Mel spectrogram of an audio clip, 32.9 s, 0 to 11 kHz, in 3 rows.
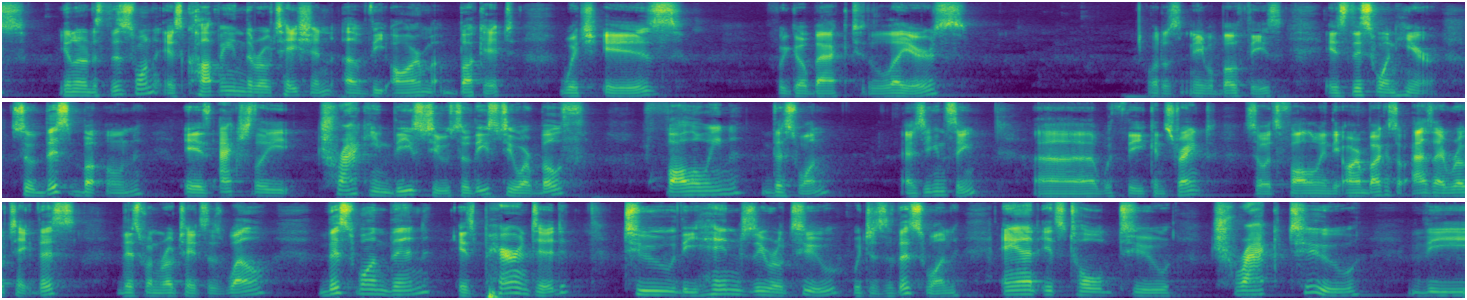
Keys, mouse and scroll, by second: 0.3 right click, 2.2-2.6 scroll down 3, 2.6 shift+middle click, 3.3-3.8 scroll down 2, 4.0 click, 4.9-5.6 scroll up 9, 6.5 click, 8.0 click, 8.7 shift+click, 9.1 scroll up 4, 9.5 a, 9.6 right click, 10.0-10.5 scroll down 3, 10.9 r, 14.2 right click, 15.0 shift+right click, 16.0 click, 17.7 right click, 19.2 click, 21.2 right click, 21.7 r, 24.0 right click, 25.0 click, 26.0-26.3 scroll down 3, 28.2 right click, 28.9 right click, 31.2 click.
